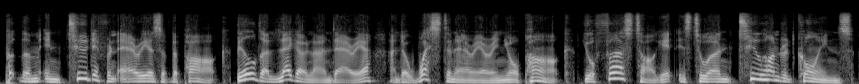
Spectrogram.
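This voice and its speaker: A man playing a cheerful, encouraging theme park guide in a game, giving scripted instructions in a clear presenter's delivery. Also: medium pitch, very animated, normal speed, few pauses, no echo, studio quality, natural voice. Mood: upbeat, instructive. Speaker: game narrator and tutorial guide.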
